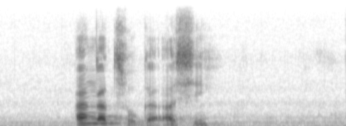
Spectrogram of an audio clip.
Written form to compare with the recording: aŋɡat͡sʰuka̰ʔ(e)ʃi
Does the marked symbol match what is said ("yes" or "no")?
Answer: no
